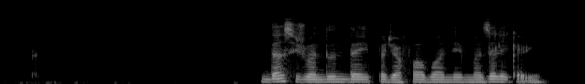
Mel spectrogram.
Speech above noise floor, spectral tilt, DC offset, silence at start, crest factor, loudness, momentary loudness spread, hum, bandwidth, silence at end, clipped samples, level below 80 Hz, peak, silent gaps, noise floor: 30 dB; -5.5 dB/octave; under 0.1%; 0.35 s; 18 dB; -34 LUFS; 7 LU; none; 9.2 kHz; 0.4 s; under 0.1%; -64 dBFS; -18 dBFS; 0.89-1.12 s, 1.34-2.32 s, 2.39-2.60 s; -63 dBFS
